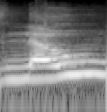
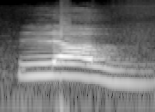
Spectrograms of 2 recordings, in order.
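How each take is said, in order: First: The final V is weak, without a bitten lip. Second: The final V is clearly bitten with the lip. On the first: The speaker calls it wrong. "is not pronounced as love" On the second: The speaker calls it right. "It's love. Remember, it has a V"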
